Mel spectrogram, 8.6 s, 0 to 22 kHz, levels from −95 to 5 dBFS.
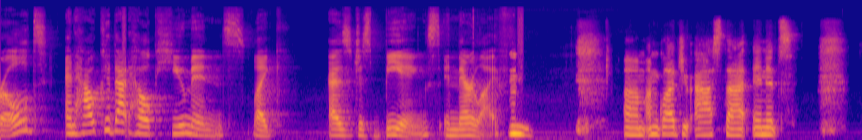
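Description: Two wireless microphone noise hits break into the speech, at 1.21 to 1.26 s, after "and how could" and before "help humans like as", and at 5.17 to 5.23 s, after "beings in their life". Each is a brief swish of static where the FM radio link fades and receiver noise rises.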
